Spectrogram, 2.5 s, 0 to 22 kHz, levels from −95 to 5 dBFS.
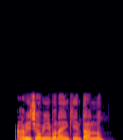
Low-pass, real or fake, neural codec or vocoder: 7.2 kHz; real; none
